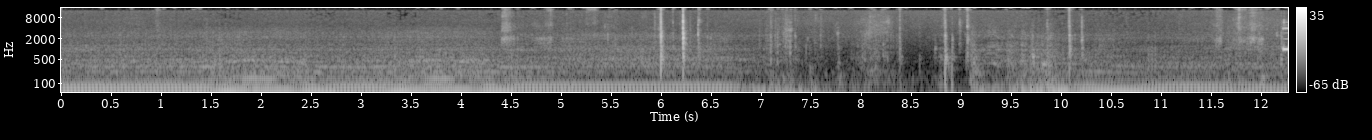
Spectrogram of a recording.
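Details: BMW E84 cold start at 4 a.m. after timing chain, clutch and flywheel replacement, now on 5W-30 LL04 fully synthetic oil: steady, low, even idle with a few light clicks and a short dip, no chain rattle or slap; normal cold start idle.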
